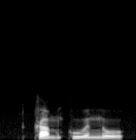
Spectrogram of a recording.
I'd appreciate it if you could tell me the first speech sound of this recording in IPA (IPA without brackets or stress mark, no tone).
k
